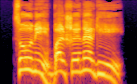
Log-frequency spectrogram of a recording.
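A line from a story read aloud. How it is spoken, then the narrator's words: Roaring. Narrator (Russian): взревел Кеничи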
